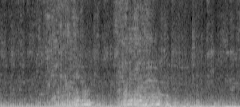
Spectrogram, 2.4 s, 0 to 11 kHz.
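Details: Freshly refreshed Lotus Esprit engine revving while still cold (about 30–40°C): revs rise and fall smoothly and crisply, with no knocks, ticks or misfires in the roar. Healthy.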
